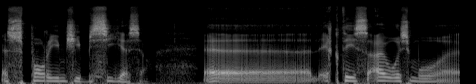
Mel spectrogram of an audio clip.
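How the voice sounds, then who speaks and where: A man is recorded with a dry sound and no echo. The background is quiet. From Algeria. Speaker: political commentator. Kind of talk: political monologue. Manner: halting. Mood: critical, argumentative. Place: home room.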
